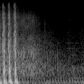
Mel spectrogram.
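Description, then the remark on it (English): A short burst of automatic gunfire as a gun is swung up and fired: three rapid, sharp, loud shots in quick succession, followed by a brief fading echo with no voices. “You fire a whole bunch of bullets.”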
